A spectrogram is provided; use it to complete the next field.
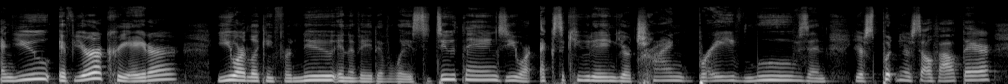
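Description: Very clean recording with a silent background of a woman's animated, fairly low voice, ordinary pitch variation and a moderate pace. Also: big swings in loudness. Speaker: founder of women's career advice platform. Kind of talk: interview conversation. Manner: extroverted, animated.

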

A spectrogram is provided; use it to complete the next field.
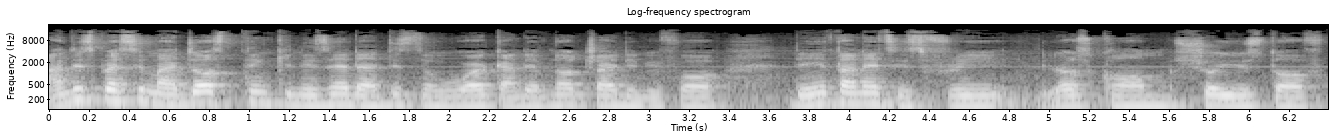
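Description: A man's medium-pitched voice at a fairly quick clip, with ordinary pitch variation and noticeable background noise. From Nigeria. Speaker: therapist. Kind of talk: casual chat.

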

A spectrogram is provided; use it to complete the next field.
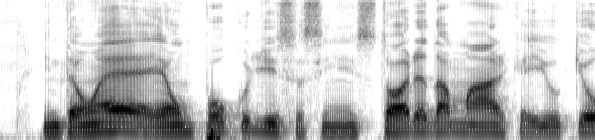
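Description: On a very clean recording with a silent background, a man speaks in a normal speaking voice at medium pitch with ordinary pitch variation. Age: 20s. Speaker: clothing brand owner and church youth leader. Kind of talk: casual chat.

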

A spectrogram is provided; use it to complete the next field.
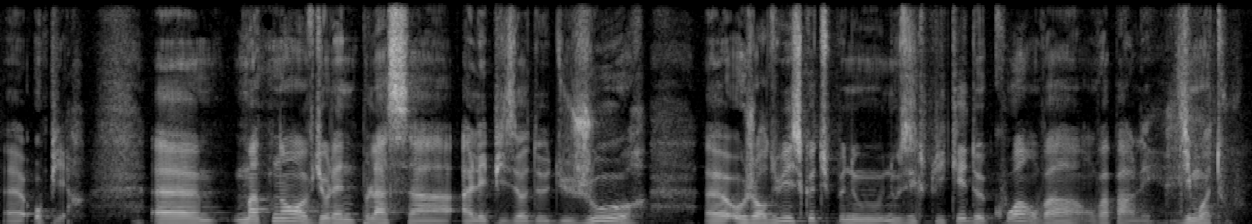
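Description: The recording is very clean, with a silent background. A man with a normal speaking voice and a medium pitch talks at a fairly slow pace with lively intonation. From western France (La Rochelle). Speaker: podcast host. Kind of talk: casual chat.

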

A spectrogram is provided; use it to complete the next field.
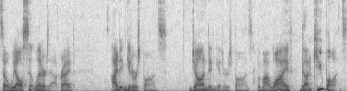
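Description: A man with a Southern US accent and lively intonation, over noticeable background noise. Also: medium pitch for a man, moderate pace. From East Tennessee. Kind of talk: casual chat.

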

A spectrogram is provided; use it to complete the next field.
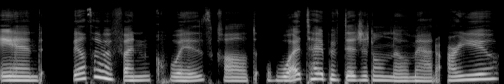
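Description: A woman speaks in an unremarkable speaking voice at medium pitch, with ordinary pitch variation and a moderate pace. Her loudness stays very even, and the sound is dry and close with no echo. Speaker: podcast host, digital nomad. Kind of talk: casual conversation.

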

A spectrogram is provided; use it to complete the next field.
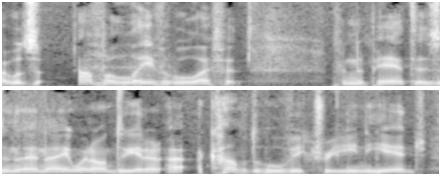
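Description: Very fast speech from a man at a medium pitch with an Australian accent. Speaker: podcast host and football caller. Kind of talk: sports podcast discussion.

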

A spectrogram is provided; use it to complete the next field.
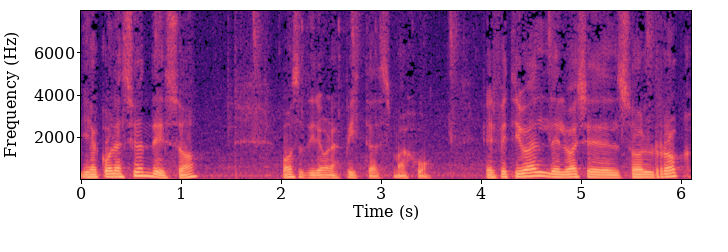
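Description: A man with lively intonation and very even loudness, long, frequent pauses, and noticeable background noise. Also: medium pitch for a man, moderate pace. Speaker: radio host. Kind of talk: casual chat.

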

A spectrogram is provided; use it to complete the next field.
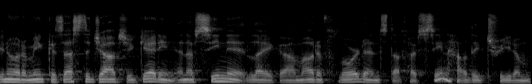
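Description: A plain, everyday voice talks at a fairly quick pace with ordinary pitch variation. The recording is very clean, with a silent background. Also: man. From Canada, East Vancouver. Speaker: podcast host. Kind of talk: casual chat. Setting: on location outside the studio.

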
